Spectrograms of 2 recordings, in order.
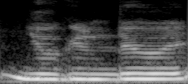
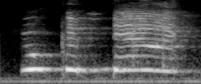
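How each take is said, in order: First: Low put-on voice; toned-out voice. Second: Very high squeaky put-on voice; toned-in voice. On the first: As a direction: drop it down low, playfully. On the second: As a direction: pitch it way up, playfully. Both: Shown as a demonstration. Shows toning voice in and out.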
